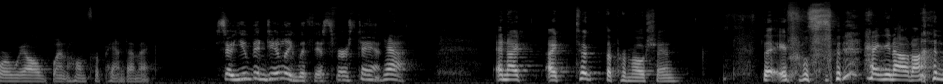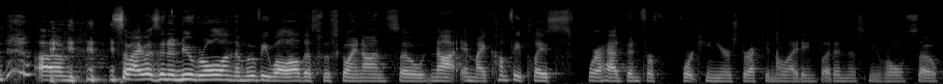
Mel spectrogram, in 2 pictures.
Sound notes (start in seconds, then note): 9.1 laughs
